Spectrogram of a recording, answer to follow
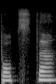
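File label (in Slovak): "pocta", Slovak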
